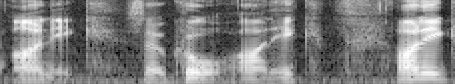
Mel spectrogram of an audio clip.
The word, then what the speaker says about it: Onique: This is from Onik, and I don't think I would have figured that out because it's spelled O-N-I-Q-U-E. I would have probably said Iniqui, but it's Onik, so cool, Onik.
